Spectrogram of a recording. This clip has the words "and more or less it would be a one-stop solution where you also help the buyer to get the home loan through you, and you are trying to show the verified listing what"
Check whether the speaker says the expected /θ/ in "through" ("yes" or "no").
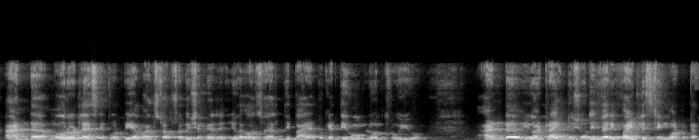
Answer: no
